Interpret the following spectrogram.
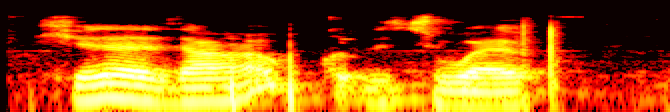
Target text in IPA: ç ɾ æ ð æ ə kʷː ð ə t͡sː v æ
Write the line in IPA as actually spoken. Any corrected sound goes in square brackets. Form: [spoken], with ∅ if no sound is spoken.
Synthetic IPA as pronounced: ç ɾ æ ð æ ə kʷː ð ə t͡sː [w] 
